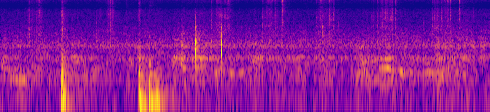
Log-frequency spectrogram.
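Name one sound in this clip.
A knife slices through a cucumber with sharp clicks.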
